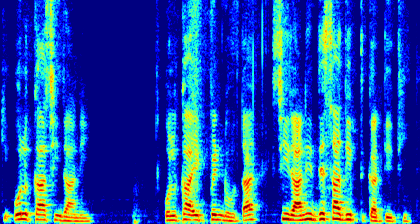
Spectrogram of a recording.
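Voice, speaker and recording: A male teacher explaining a poem line by line, reciting each verse louder and then paraphrasing it in plain words. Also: on the high side, a little slow. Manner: repeats and rephrases words to explain them.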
